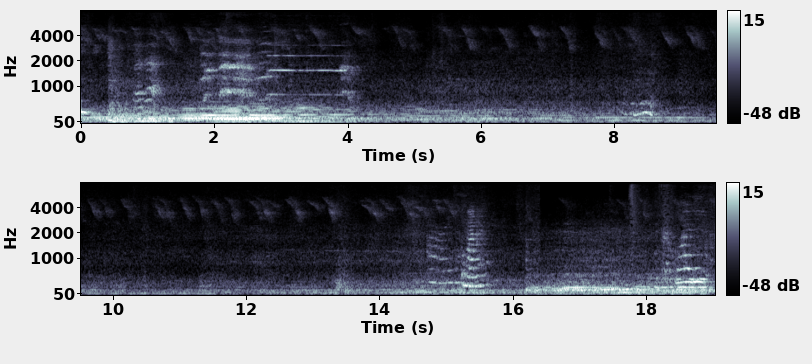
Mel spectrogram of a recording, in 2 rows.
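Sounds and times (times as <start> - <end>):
small bird chirping: 3.5 - 15.7.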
